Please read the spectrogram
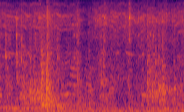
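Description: Small competition robots' drive motors and mechanisms clicking and rattling on the field, with a louder knock about half a second in, over a murmur of voices.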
